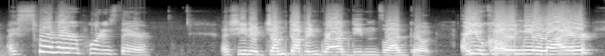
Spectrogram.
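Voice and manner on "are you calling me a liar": loud, high, indignant demand; angry accusation. Acted. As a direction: snap it back at her, offended. Acted character accusation.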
